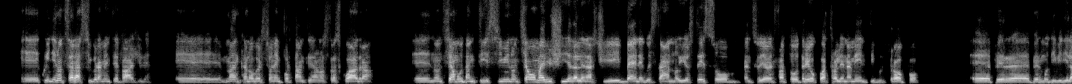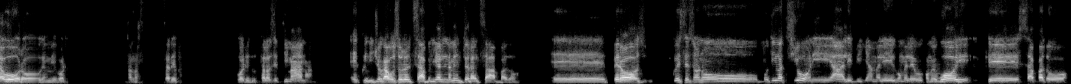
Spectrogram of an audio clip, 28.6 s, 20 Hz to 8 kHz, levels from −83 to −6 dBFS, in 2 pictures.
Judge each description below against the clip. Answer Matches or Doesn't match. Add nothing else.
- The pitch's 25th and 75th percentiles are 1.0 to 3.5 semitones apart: Doesn't match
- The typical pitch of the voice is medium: Doesn't match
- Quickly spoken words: Doesn't match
